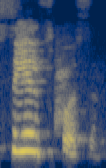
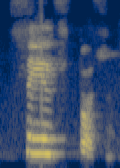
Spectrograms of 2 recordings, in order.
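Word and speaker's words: salesperson: is three syllable word so I will say sales person sales part has more stress person part has less stress sales person okay same way accountant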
